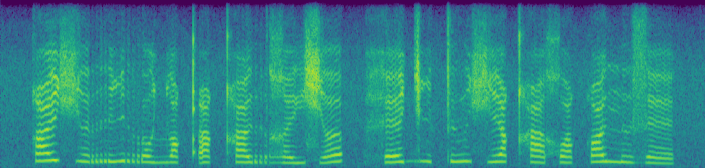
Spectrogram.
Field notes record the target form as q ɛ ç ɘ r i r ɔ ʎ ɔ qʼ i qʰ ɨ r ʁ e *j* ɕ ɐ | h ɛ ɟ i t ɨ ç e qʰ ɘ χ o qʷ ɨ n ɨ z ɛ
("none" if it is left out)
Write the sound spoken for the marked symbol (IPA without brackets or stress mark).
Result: j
